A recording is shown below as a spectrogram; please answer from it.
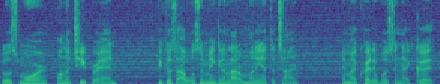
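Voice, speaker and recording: A man narrating true horror stories in a calm, even storytelling manner. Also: fairly low pitch, a little fast. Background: faint background music.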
